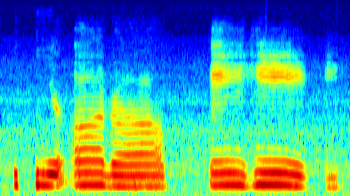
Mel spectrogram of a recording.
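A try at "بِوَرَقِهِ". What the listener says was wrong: টান হয়ে যাইতাছে আপনার, বিবরকিহি এরকম হবে। আপনি হচ্ছে ওয়াও এর মধ্যে টান দিতেছেন। বিবরকি, আপনি ভাঙ্গা, আপু ভাঙ্গা ভাঙ্গা পড়েন, বিবরকি, বিবরকিহি,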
